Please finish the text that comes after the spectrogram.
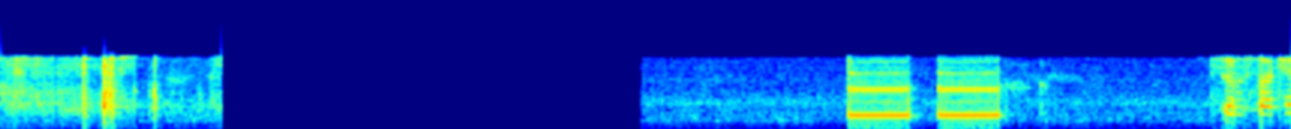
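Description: A telephone line after a call is placed: two long ringback tones sound in a row, and brief bursts of telephone-line voices or noise come before and after them.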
